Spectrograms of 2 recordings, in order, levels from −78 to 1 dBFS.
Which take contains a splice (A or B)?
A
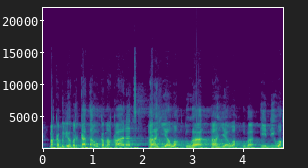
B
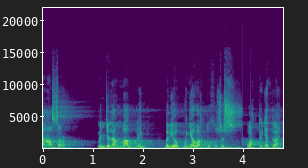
B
